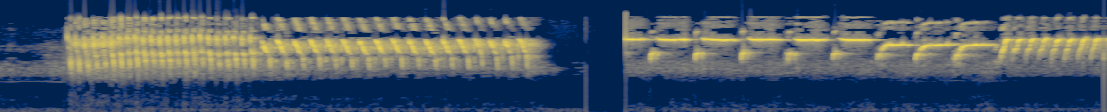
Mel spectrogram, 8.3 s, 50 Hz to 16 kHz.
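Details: White albino canary singing, described as a 2017 champion, in rapid trilled tours: a dense buzzy roll for about four seconds, a brief pause, then repeated whistled syllables with downward sweeps and a fast closing trill, high-pitched throughout with no other sounds.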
